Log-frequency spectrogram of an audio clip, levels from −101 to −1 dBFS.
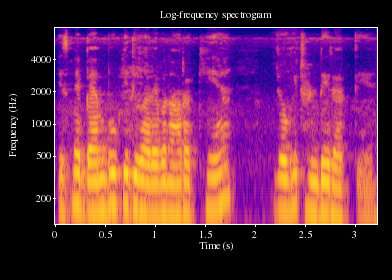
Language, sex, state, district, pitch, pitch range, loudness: Hindi, female, Haryana, Rohtak, 150 Hz, 140-165 Hz, -16 LUFS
